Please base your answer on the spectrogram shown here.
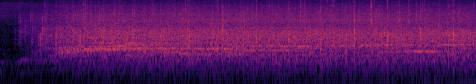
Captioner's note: applause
